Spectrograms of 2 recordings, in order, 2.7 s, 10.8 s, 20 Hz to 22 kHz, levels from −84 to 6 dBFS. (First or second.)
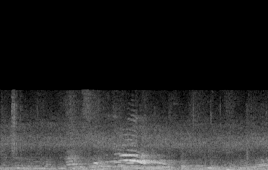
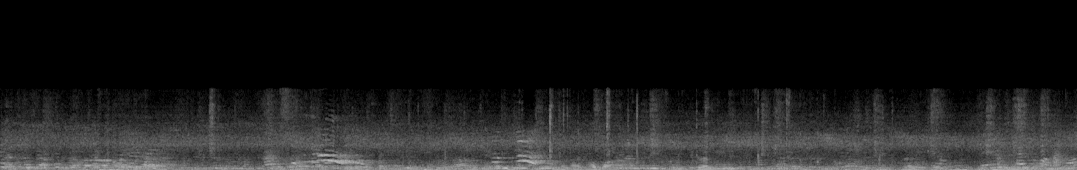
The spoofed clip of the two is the second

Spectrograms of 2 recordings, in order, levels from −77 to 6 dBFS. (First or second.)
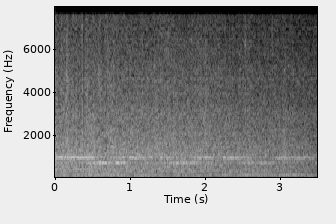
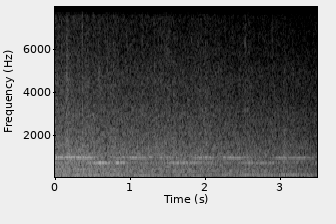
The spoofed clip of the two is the first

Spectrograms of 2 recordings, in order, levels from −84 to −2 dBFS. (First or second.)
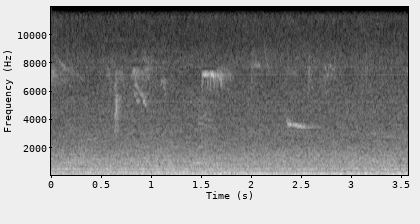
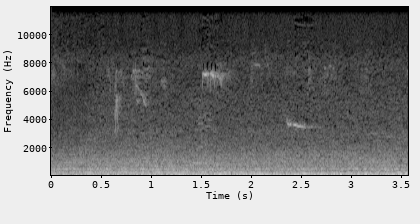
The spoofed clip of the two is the first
